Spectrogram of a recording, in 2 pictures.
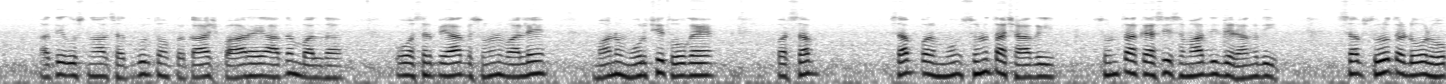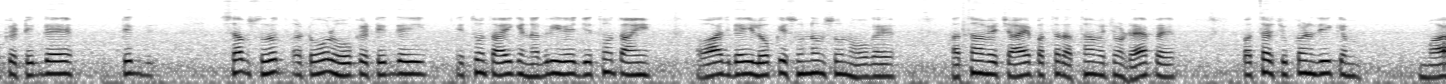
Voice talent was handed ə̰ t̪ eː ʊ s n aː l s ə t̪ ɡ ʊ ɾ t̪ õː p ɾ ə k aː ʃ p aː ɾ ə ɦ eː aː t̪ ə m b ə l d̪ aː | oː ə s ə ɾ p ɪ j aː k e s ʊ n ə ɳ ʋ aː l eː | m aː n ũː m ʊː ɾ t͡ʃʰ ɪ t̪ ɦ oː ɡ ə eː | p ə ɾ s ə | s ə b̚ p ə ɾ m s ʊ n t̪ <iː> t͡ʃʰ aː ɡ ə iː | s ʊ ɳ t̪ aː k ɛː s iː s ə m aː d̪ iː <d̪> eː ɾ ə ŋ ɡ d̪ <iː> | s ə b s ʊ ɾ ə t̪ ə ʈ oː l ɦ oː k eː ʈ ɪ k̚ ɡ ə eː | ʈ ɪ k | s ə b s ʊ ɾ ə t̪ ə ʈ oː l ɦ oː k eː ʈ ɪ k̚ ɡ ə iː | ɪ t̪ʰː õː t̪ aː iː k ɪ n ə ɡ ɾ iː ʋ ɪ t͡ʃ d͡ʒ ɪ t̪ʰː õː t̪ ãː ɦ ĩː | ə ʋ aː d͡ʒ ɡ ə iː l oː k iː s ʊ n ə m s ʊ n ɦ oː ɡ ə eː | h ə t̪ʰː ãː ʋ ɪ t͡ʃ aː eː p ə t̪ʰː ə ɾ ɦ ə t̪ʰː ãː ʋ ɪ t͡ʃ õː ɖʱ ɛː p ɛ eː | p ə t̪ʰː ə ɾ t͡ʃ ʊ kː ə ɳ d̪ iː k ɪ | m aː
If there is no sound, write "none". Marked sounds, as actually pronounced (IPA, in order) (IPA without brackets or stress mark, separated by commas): aː, d̪, iː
